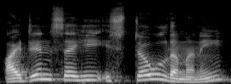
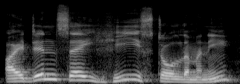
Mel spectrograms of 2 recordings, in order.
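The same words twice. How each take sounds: First: The stress falls on the word stole. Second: The stress falls on the word he. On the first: He took the money but did not steal it. "अगर stall को आप stressed बना देंगे" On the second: Someone else stole the money. "अगर आप ही पर stress डालेंगे"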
